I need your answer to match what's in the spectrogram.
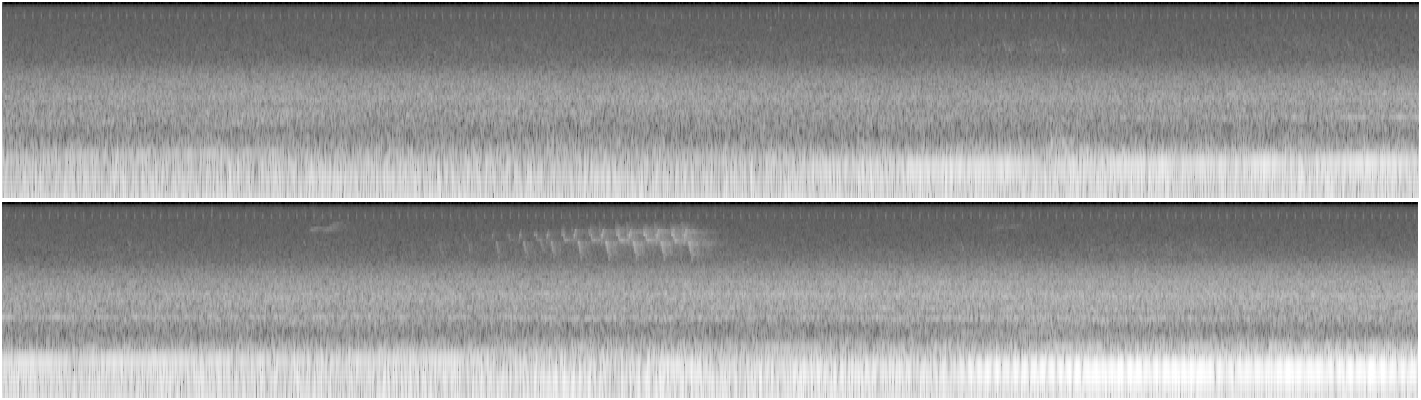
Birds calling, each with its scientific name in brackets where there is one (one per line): Ovenbird (Seiurus aurocapilla)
